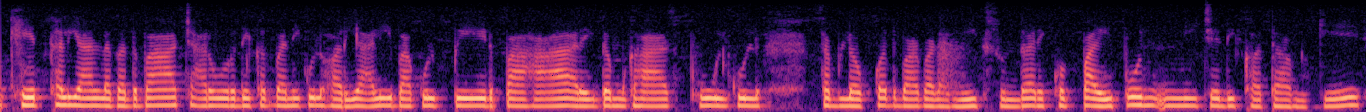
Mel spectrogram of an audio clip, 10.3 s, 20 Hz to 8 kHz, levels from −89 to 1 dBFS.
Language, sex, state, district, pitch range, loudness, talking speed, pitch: Hindi, female, Uttar Pradesh, Varanasi, 190-200 Hz, -16 LUFS, 165 wpm, 195 Hz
